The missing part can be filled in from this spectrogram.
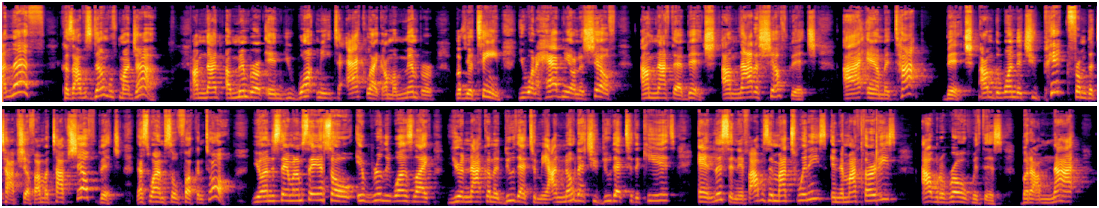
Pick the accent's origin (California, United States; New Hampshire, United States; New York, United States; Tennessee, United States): California, United States; Compton; And I knew it all because I'm from Compton.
